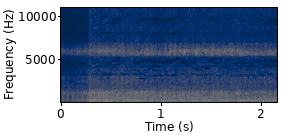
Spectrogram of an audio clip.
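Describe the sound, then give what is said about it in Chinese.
A helicopter landing during field landing training, touching down on a 15-by-15-metre clearing: a loud, steady rotor roar thrums with a rapid low chopping texture and a thin high whine, swelling abruptly after a brief quieter opening and holding constant, with no voices. “野外场地起降要求直升机准确降落在十五乘十五米的空地上，飞行员需要准确判断风向与风速，不断调整直升机飞行姿态，建立正确的下滑航线，才能精准着陆。”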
